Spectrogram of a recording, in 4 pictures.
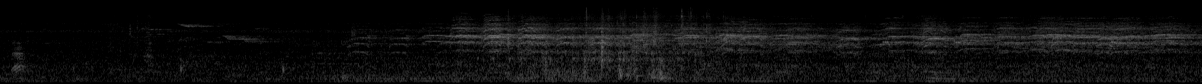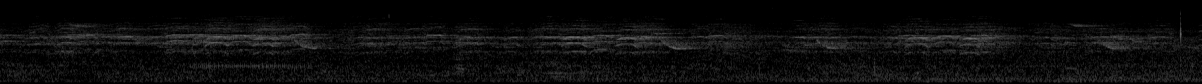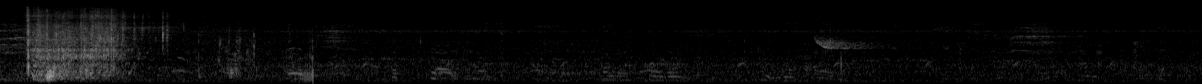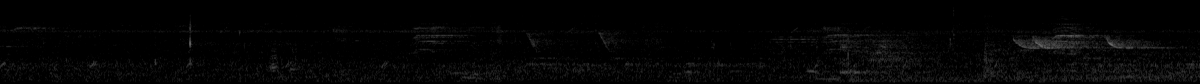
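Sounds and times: small birds chirping: 40.2 - 48.0.

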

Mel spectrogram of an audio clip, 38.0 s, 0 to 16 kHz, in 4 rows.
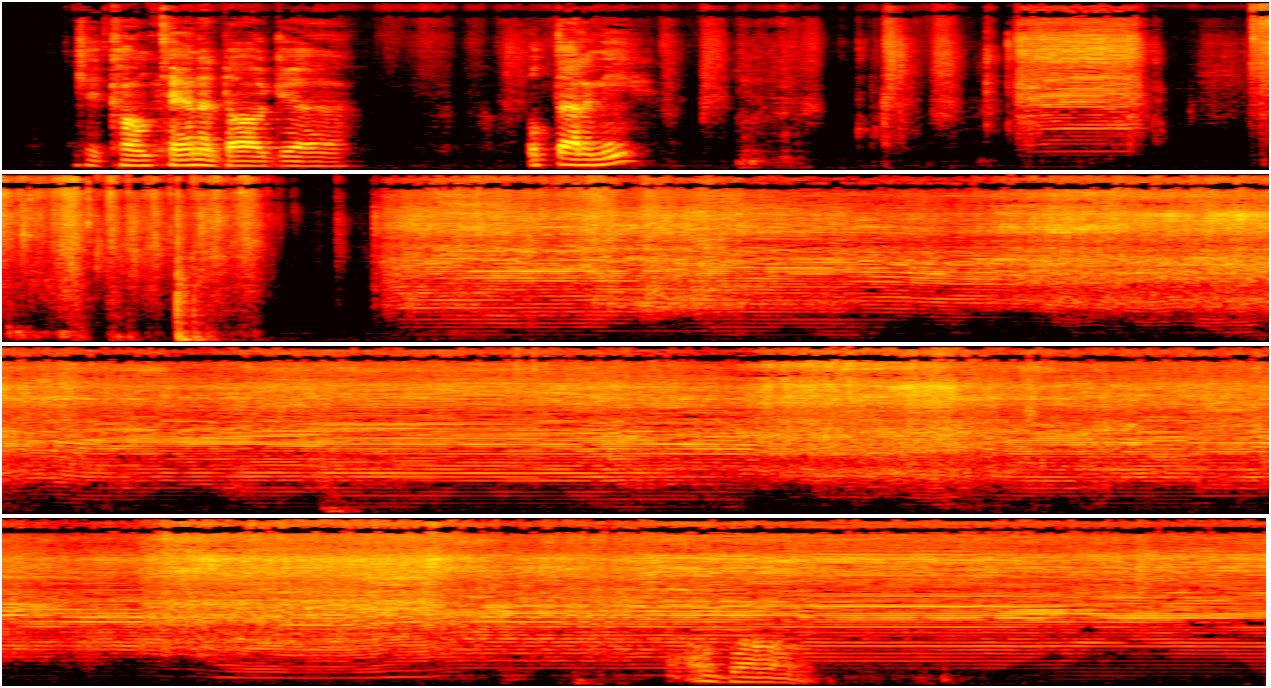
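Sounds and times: electric hair clippers buzzing: 7.5 - 8.8, 12.3 - 37.9.

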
